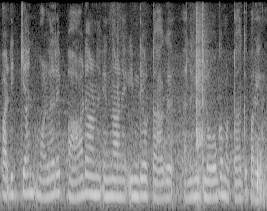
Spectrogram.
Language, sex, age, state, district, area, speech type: Malayalam, female, 30-45, Kerala, Palakkad, urban, spontaneous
